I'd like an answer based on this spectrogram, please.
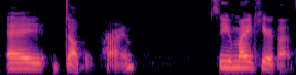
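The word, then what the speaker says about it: A″: But sometimes, if you translate something twice or reflect something twice, you have A with 2 apostrophes, and that's pronounced as saying A double prime.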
